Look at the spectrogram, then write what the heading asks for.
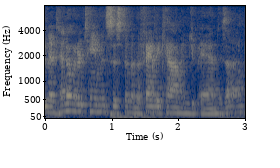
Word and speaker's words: Famicom: It's a 2D action platformer for the Nintendo Entertainment System and the Famicom in Japan. I'm pronouncing that right? Yeah, Famicom.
